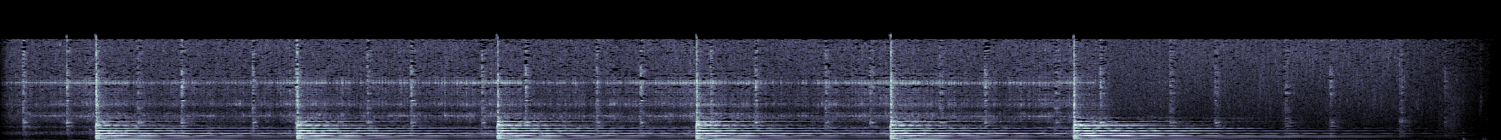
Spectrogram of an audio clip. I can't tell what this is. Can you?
Church style bell, recorded from an antique grandfather clock
chime, clock, bell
